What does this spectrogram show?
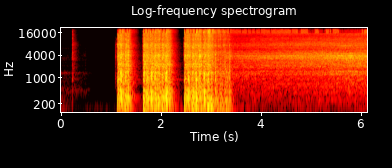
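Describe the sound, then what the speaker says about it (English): An airsoft Glock fitted with an Airtac shot shell HPA adapter dry fires in three loud, rapid full-auto bursts, each a dense rattling blast separated by short gaps, followed by a steady hiss of escaping air. "We'll dry fire it first and see what's going on."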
